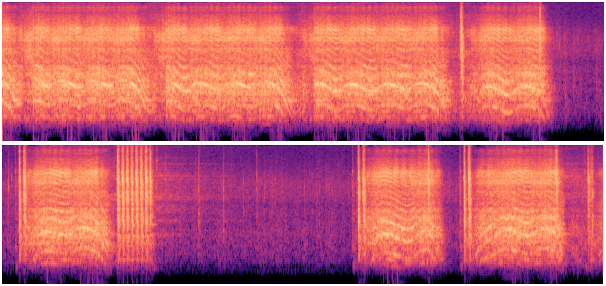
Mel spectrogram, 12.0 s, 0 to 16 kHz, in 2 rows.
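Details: 2000 Honda Accord no-start: several bursts of fast, even cranking, about four turns a second, with pauses and no catch. Owner suspects timing and hopes the engine is not blown; cause unconfirmed.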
